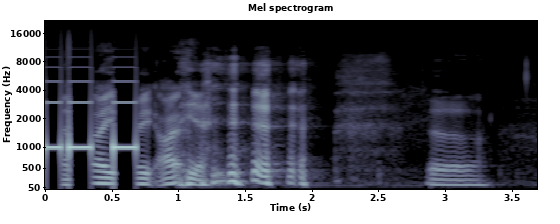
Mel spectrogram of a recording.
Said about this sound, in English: Might have to hit him with the old beep.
